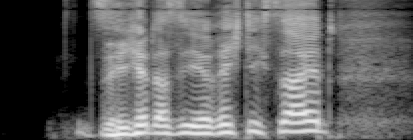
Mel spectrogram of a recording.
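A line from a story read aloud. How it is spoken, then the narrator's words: Called greeting. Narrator (German): rief er dem Trio zur Begrüßung zu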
